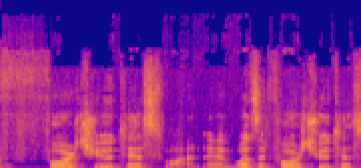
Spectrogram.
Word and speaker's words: fortuitous: meeting was a fortuitous one, but the jealous husband construed it as prearranged and clandestine. Corrections. The meeting was fortuitous. Fortuitous. Fortuitous? Yes. Fortuitous. Second syllable.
